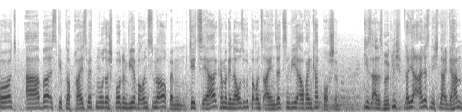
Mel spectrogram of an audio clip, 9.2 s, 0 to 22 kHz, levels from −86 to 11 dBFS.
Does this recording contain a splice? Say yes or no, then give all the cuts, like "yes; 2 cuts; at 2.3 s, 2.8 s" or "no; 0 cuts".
yes; 1 cut; at 7.3 s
